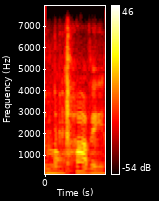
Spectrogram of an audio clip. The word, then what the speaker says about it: Mojave: so this is the mojave desert and it is spelled m o j k v e javi so the J the Hut sound I remember learning the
